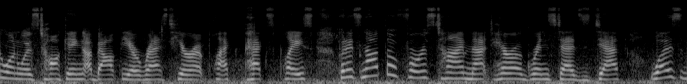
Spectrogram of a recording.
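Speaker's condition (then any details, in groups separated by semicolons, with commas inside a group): No condition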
